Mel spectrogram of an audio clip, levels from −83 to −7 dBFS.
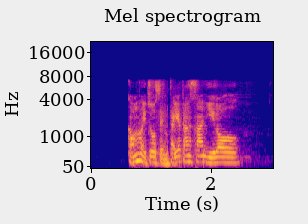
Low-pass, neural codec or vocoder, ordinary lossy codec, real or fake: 7.2 kHz; codec, 44.1 kHz, 7.8 kbps, Pupu-Codec; AAC, 32 kbps; fake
